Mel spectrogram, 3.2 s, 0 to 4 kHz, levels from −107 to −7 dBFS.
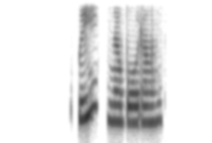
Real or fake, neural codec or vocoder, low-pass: fake; autoencoder, 48 kHz, 128 numbers a frame, DAC-VAE, trained on Japanese speech; 3.6 kHz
